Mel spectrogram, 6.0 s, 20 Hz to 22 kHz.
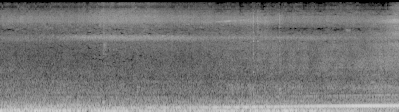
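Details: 2001 Ford F-150, runs, sold as a mechanic's special with a misfire; deep low rumble with an uneven, lumpy beat climbing slightly in pitch toward the end: engine running rough with a misfire.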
